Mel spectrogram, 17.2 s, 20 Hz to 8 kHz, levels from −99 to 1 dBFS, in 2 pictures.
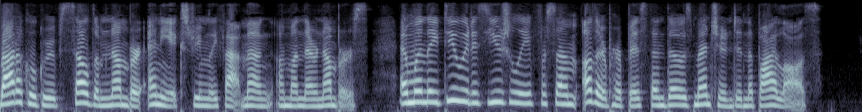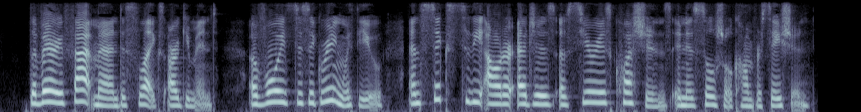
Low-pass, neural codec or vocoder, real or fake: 7.2 kHz; none; real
